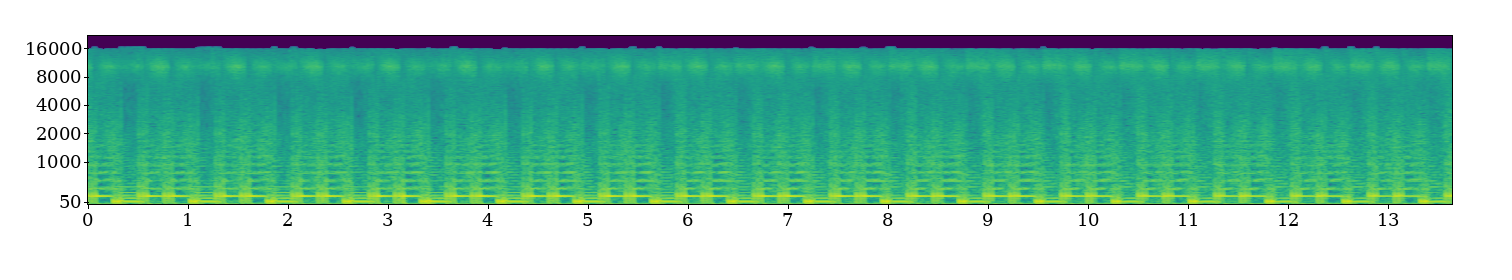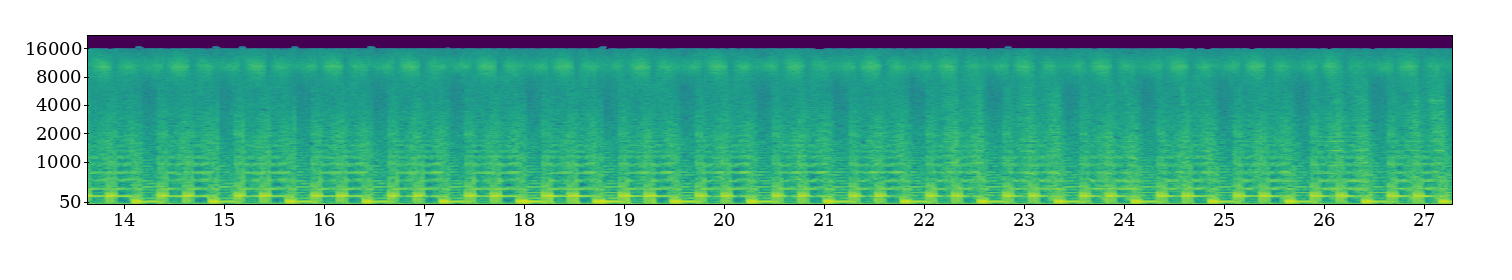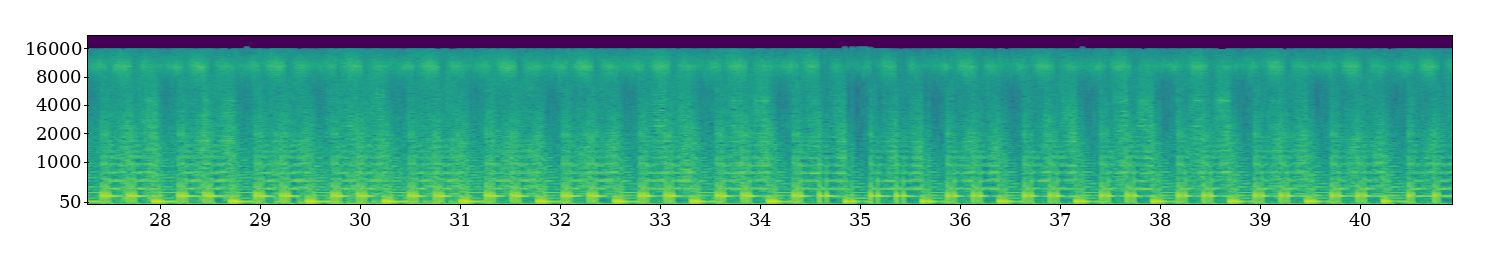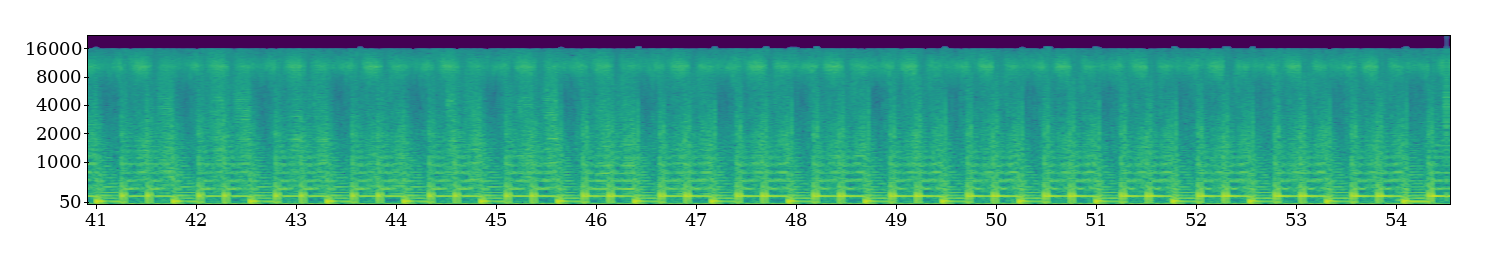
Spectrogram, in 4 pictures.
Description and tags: working in the factory
industrial, monotonous, noise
